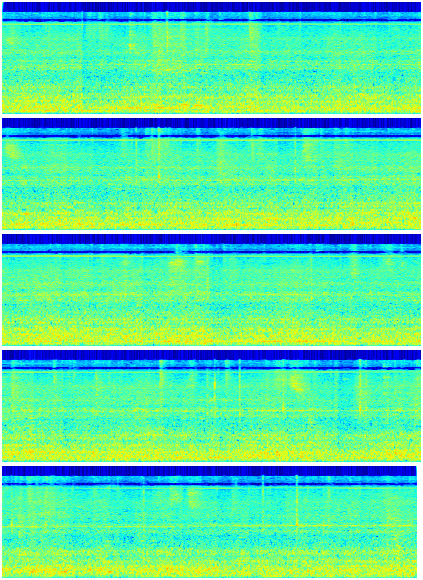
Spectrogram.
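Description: Steady rumble of a tram running between stops on a city line, a continuous loud rolling drone with faint rail squeals and rattles throughout, no one speaking.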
